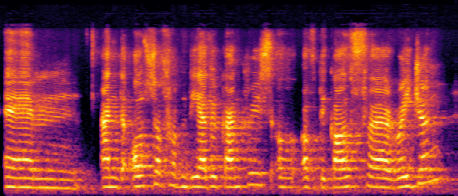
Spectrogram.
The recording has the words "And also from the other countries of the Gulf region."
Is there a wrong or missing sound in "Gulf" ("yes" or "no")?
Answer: no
